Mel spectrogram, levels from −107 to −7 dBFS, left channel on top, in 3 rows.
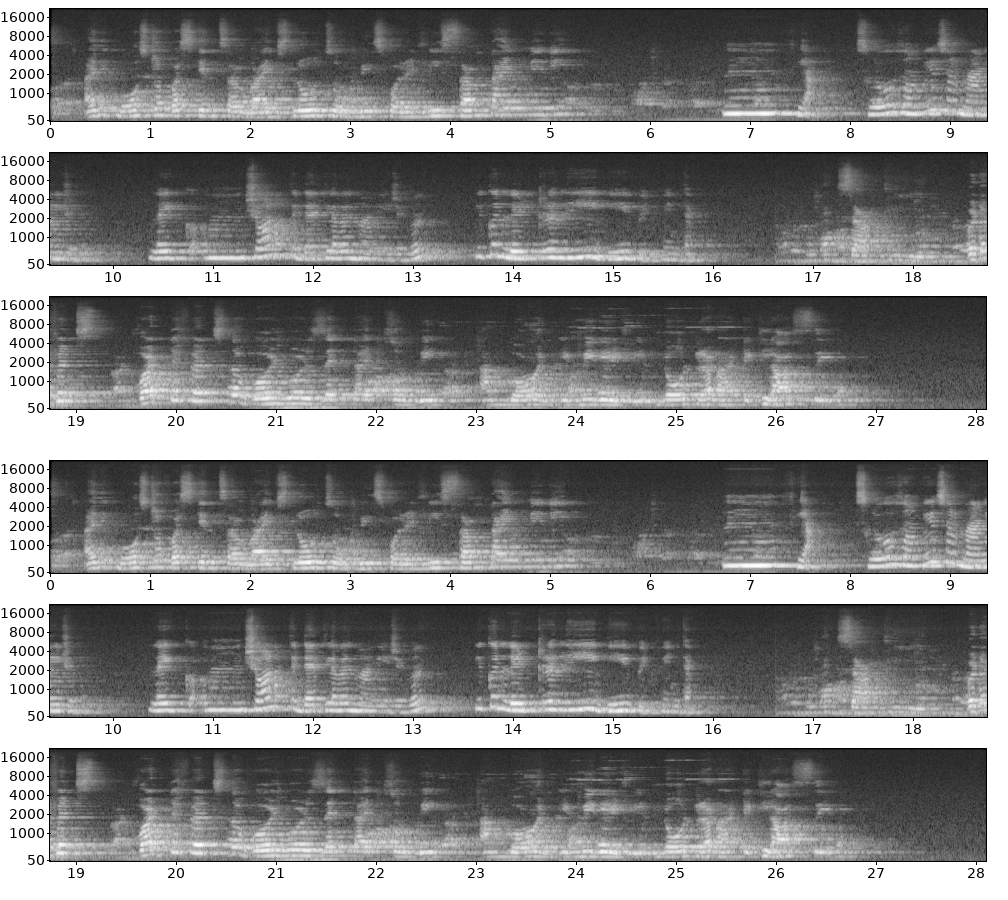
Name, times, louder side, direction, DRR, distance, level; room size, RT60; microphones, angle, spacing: voice 1, 0.0-5.3 5.9-6.6 8.2-8.3 16.6-26.7, right 1 dB, 10° right, 2 dB, 1.6 m, -22 dB
voice 2, 6.7-7.7 8.1-9.8 10.3-13.2 13.6-15.8, right 2 dB, 80° right, 5 dB, 1.1 m, -21 dB
17.5 x 7.8 x 8.3 m, 1.5 s
head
